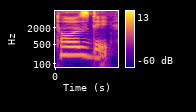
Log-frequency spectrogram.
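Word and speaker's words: Thursday: बिल्कुल नहीं थर्सडे पढ़ेंगे, थर्सडे, अ करके साउंड आ रहा है यू आर का, थर्सडे,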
